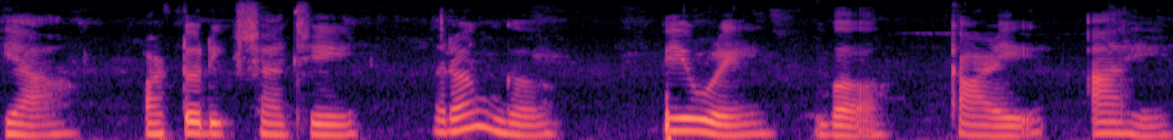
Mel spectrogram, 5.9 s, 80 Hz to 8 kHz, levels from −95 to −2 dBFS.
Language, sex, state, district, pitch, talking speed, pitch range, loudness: Marathi, female, Maharashtra, Sindhudurg, 175 Hz, 80 wpm, 160-185 Hz, -33 LUFS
